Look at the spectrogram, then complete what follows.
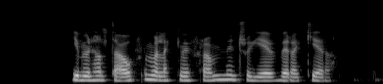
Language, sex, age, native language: Icelandic, female, 30-39, Icelandic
